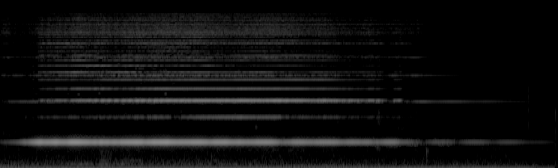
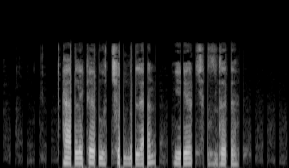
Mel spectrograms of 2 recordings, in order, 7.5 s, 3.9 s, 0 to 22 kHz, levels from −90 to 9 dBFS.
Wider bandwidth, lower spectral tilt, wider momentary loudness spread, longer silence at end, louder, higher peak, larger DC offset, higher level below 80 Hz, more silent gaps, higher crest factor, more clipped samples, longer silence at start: first, 16 kHz vs 7.8 kHz; second, 0 dB/octave vs -5.5 dB/octave; first, 13 LU vs 9 LU; second, 0 s vs 0.65 s; second, -43 LUFS vs -23 LUFS; second, -32 dBFS vs -2 dBFS; neither; second, -78 dBFS vs -52 dBFS; second, none vs 2.25-2.30 s; second, 12 dB vs 22 dB; neither; second, 0.05 s vs 0.85 s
